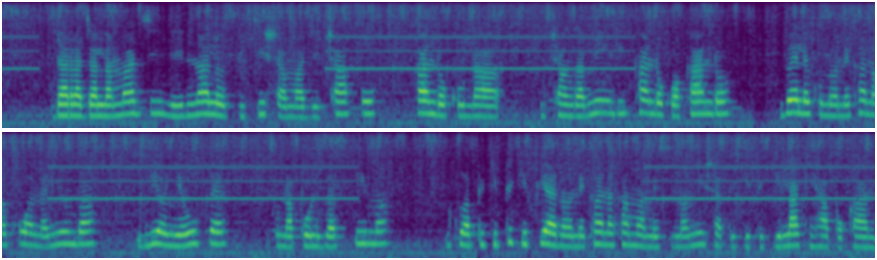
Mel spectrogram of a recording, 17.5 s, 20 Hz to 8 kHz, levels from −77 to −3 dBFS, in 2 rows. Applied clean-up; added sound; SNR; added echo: none; Coin (dropping); 13 dB; none.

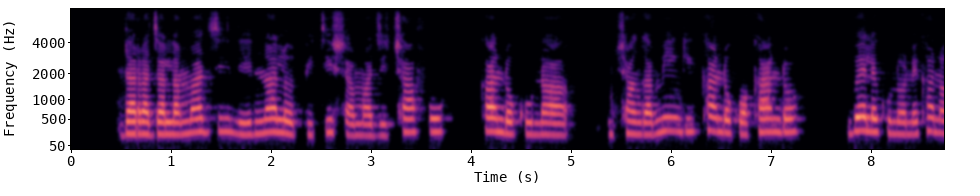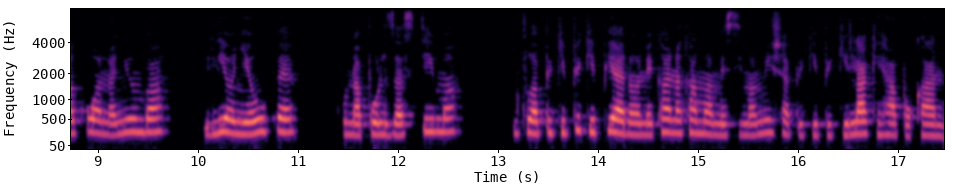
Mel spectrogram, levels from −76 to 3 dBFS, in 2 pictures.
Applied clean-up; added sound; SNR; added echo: none; none; none; none.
